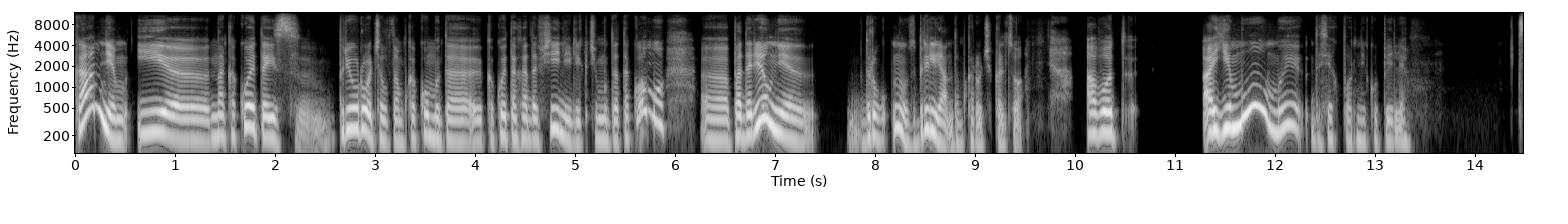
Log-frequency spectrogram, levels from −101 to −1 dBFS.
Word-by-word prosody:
камнем 250 - +3
и, 220 +1 +2
э, 175 -3 +1
на 195 +2 -3
какой-то 200 +3 +1
из, 180 -4 -1
э, - - -12 0.3
приурочил 230 -8 +2
там 165 0 -7
к - - -19
какому-то, 180 -1 -4 0.3
э, - - -8
какой-то 185 +2 -4
годовщине 180 +3 -2
или 160 - -7
к - - -19
чему-то 170 -2 -6
такому, 300 - -3 0.3
э, 170 -2 -3
подарил 205 - +4
мне 190 - +3 0.4
дру 190 -2 -5
ну, 250 -7 +1
с 150 - -14
бриллиантом, 170 -9 -1
короче, - - -10
кольцо. - - -9 0.6
А 210 - 0
вот, 220 -2 +2
э 480 - -20 0.7
а 220 - +4
ему 255 - +7 0.2
мы 255 +2 0
до - - -13
сих 170 +3 -11
пор 165 0 -12
не 165 - -9
купили. 165 -1 -9 1.1
Ц - - -5
190 Hz, 160 wpm, -21 LUFS, 170-235 Hz, 1.1 s, ему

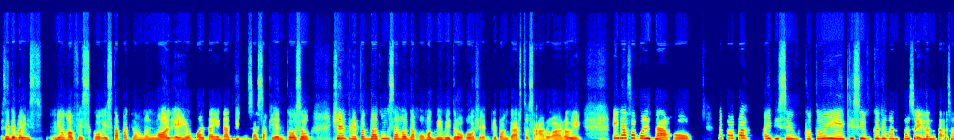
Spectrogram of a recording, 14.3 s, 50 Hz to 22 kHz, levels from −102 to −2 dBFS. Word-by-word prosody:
kasi 295 +2 +2
'di 260 - +7
ba 245 - +3
yung 245 -1 +1
s - - -29 0.4
office 245 +1 -1
ko 205 -1 -2
is 230 0 -3
tapat 260 -2 -3
lang 210 -1 -4
nun 200 -1 -2
mall, 235 +1 +3
eh, 265 +2 0
'yung 275 - -1
mall 250 -1 +1
nandun 230 +3 -2
yung 250 - -17
sasakyan 230 -5 -2
ko 260 +7 +3
so, 280 0 +3 0.3
siyempre 370 -5 +2
'pag 320 -1 -1
bagong 320 +4 +1
sahod 305 -4 +1
ako 220 -3 -2
mag-wi-withdraw 225 -6 +2
ko 240 -4 +2
siyempre 190 +5 -7
panggastos 175 -4 -4
sa - - -5
araw-araw, 90 - 0
eh. 200 -1 0 0.5
Eh, 400 - +2
nasa 440 0 +3
mall 385 -2 +4
na 275 -2 +6
ko 205 -3 -1 0.3
napapa 420 0 -1 0.2
ay 360 0 -1
deserve 340 -3 -1
ko 320 +4 -5
'to, 350 +3 +1
eh, 350 -3 +5
deserve 360 +2 +1
ko 355 +4 -1
naman 355 -2 -1
'to 340 - -3
sa 350 +2 0
ilang 320 0 +1
ta - - -2
sa 325 - -5
265 Hz, 215 wpm, -20 LUFS, 225-340 Hz, 0.5 s, di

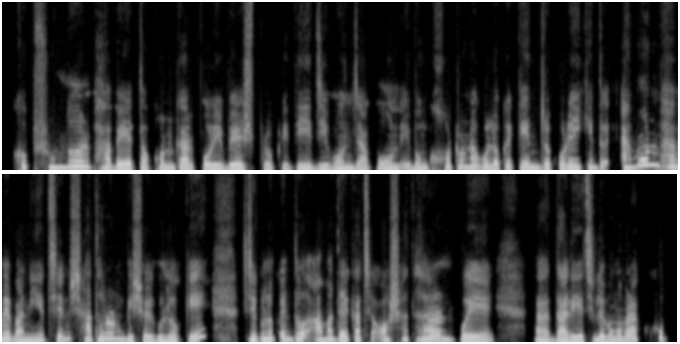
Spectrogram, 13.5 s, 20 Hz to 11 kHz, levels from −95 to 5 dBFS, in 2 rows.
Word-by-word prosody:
খুব 340 -2 0 0.2
সুন্দরভাবে 275 -2 +2 0.2
তখনকার 260 0 0
পরিবেশ, 235 0 +3 0.2
প্রকৃতি, 235 0 -4 0.2
জীবন-যাপন 225 +1 0 0.2
এবং 230 +1 -1 0.2
ঘটনাগুলোকে 285 0 0
কেন্দ্র 260 -1 0
করেই 275 +1 +2
কিন্তু 285 -1 -3 0.3
এমনভাবে 340 -1 +2
বানিয়েছেন, 210 +3 -1 0.2
সাধারণ 280 +4 +1
বিষয়গুলোকে, 220 0 0 0.5
যেগুলো 300 +2 +3
কিন্তু 290 +2 +1 0.2
আমাদের 280 +2 +2
কাছে 275 - -1
অসাধারণ 290 +1 0
হয়ে 230 -1 +4 0.6
আ - - +3 0.2
দাঁড়িয়েছিল 225 +2 +2
এবং 260 - 0
আমরা 300 +2 +3 0.2
খুব 365 - -1
265 Hz, 115 wpm, -22 LUFS, 235-290 Hz, 0.6 s, হয়ে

